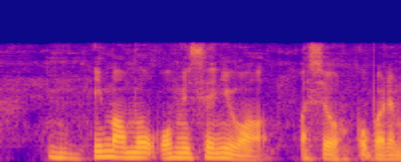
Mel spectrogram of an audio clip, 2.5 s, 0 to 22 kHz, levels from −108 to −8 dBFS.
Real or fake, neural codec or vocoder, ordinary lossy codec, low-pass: fake; codec, 16 kHz, 4.8 kbps, FACodec; none; 7.2 kHz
